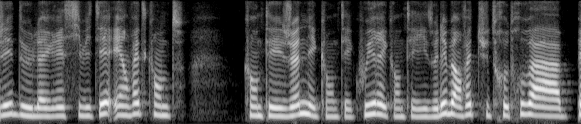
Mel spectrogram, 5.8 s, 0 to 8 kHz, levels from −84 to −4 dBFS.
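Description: No technical faults audible.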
